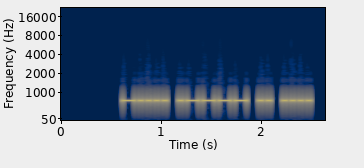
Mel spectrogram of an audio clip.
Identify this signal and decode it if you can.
Morse code, heard as a keyed tone, about 30 wpm, 700 Hz. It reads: 61IH
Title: Four Challenging Letter-Number Combinations 30wpm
